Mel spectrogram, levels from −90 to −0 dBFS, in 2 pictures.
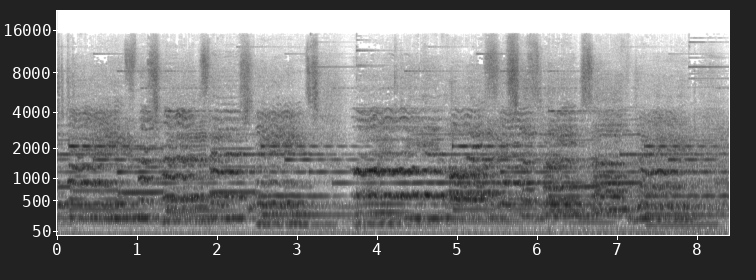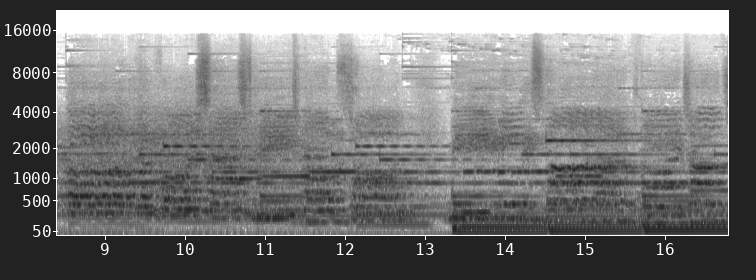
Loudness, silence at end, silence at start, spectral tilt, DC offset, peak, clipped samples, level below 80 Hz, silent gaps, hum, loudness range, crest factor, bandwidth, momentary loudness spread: -16 LUFS; 0 s; 0 s; -4.5 dB/octave; under 0.1%; -2 dBFS; under 0.1%; -28 dBFS; none; none; 2 LU; 14 dB; 15.5 kHz; 5 LU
